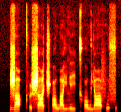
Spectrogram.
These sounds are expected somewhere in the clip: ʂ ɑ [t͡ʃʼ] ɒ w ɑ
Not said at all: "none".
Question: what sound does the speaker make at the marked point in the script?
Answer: t͡ʃʼ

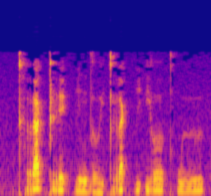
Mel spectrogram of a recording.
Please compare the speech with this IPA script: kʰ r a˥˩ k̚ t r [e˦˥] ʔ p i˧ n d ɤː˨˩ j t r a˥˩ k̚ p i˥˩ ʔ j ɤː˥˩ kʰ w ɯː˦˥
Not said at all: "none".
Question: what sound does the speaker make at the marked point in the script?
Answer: e˦˥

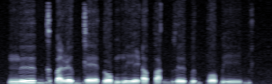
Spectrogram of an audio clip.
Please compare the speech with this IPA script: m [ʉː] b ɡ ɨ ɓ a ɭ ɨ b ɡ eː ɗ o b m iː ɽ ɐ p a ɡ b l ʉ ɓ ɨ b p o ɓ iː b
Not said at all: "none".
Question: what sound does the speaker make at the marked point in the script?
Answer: ʉː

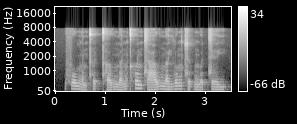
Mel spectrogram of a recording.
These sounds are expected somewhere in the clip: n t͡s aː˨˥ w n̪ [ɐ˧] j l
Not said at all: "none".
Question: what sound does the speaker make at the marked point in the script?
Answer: ɐ˧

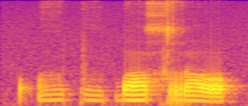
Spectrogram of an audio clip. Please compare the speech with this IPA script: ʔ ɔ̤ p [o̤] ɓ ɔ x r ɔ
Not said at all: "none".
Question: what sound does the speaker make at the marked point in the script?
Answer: o̤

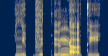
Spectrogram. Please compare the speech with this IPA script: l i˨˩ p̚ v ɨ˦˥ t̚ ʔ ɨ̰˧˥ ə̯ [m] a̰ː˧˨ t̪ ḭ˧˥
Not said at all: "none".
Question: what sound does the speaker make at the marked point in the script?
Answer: ŋ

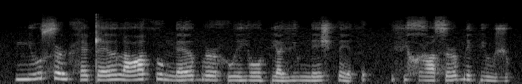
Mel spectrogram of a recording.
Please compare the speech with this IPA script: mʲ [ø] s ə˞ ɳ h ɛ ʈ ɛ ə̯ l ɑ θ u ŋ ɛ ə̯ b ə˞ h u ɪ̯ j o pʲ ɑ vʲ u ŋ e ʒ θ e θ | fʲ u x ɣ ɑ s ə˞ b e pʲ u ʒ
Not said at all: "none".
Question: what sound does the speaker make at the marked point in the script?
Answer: u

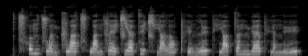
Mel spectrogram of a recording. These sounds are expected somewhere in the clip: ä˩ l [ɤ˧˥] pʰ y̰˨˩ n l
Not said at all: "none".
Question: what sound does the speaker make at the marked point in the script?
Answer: ɤ˧˥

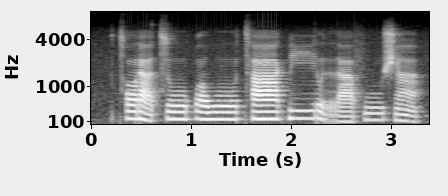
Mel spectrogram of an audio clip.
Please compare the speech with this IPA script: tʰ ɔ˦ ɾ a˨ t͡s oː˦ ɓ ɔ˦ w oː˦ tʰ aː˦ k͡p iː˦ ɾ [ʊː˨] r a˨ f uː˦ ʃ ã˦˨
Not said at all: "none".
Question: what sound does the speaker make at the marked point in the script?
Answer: ʊ˨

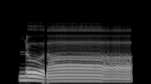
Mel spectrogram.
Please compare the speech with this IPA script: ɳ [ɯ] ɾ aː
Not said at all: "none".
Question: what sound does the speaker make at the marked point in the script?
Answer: ɤ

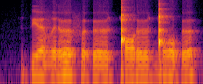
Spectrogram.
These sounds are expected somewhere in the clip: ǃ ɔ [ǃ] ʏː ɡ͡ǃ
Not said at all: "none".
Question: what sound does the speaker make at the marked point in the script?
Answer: ɾ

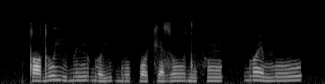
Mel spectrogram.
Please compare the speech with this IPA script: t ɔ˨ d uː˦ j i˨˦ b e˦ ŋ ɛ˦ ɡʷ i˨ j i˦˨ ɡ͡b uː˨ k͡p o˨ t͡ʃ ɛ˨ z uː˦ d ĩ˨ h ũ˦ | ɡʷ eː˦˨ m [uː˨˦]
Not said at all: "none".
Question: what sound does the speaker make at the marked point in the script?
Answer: uː˨˦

